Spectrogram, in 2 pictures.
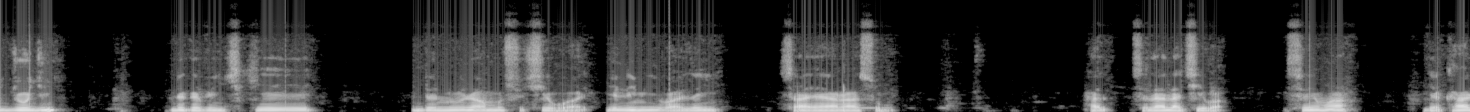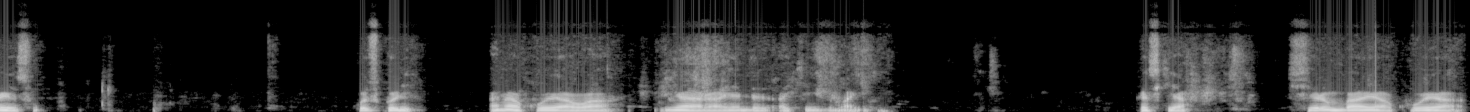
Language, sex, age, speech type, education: Hausa, male, 46-60, spontaneous, tertiary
